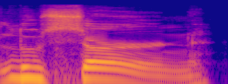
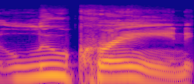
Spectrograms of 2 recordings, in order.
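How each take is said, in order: First: The second part sounds like 'sern'. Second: The second part sounds like 'crane'. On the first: The speaker calls it right. "It's Lucerne is how you say it" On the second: The speaker calls it wrong. "he calls it Lucrane"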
